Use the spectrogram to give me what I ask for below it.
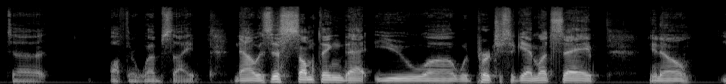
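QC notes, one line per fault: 4.88–7.27 s, block size mismatch (truncated): starting right after "that you uh would", each block loses its tail, so the sound jumps at every block boundary and carries a buzz at about 92 Hz through to the end. So little is dropped that pace and pitch stay essentially normal. On the waveform, small discontinuities repeat every ~11 ms; a spectrogram shows vertical striations at that spacing and a harmonic comb built on 92 Hz.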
